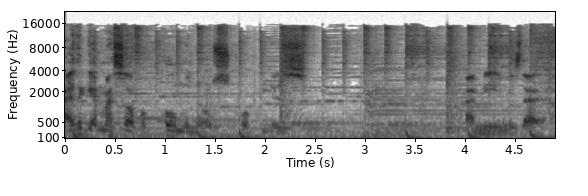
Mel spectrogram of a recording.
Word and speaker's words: Pulmonoscorpius: I had to get myself a Pulmonoscorpius. I mean, is that how? Pulmonoscorpius. Yeah, I did pronounce it right.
